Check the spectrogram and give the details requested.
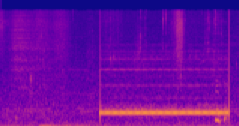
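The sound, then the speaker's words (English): A phone call rings out as it is placed: one steady, mid-pitched electronic tone holds for just under two seconds, starting and stopping abruptly after a moment of faint background hiss. “I'll give her a call really fast.”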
